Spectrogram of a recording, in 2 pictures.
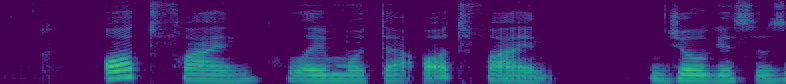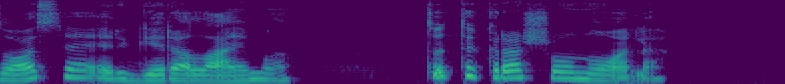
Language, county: Lithuanian, Vilnius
